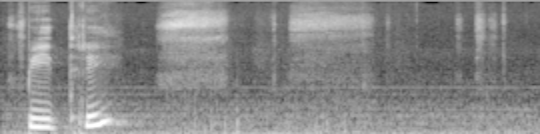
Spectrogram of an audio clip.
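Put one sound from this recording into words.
A marker squeaks across paper in short strokes.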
